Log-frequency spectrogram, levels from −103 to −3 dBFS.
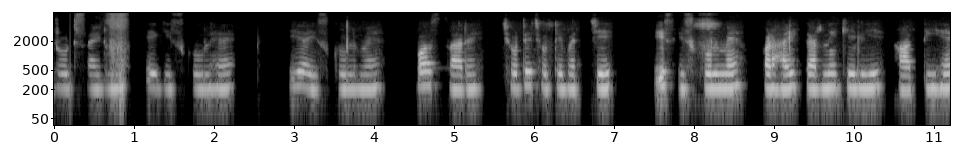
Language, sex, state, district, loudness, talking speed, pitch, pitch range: Hindi, female, Bihar, Saran, -36 LUFS, 120 wpm, 210 Hz, 205-215 Hz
